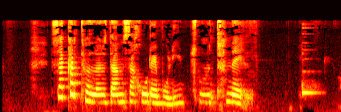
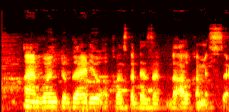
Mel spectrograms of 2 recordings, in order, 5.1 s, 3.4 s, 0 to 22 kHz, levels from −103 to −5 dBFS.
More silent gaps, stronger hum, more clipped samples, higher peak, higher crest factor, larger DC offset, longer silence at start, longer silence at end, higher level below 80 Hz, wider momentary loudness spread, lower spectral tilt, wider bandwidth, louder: neither; neither; neither; about the same, -2 dBFS vs -2 dBFS; about the same, 22 dB vs 18 dB; neither; first, 0.5 s vs 0.05 s; first, 0.35 s vs 0 s; second, -70 dBFS vs -52 dBFS; first, 17 LU vs 10 LU; second, -0.5 dB/octave vs -4.5 dB/octave; first, 12 kHz vs 9.2 kHz; about the same, -20 LUFS vs -19 LUFS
